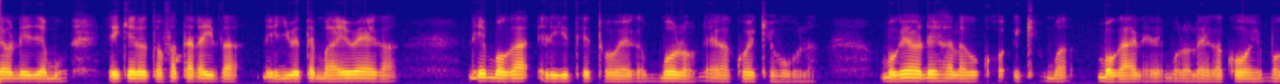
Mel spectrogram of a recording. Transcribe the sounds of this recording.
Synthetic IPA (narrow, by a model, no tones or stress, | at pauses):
ɔneɲamoekeɾotwafataɾʔa̰iða | neɲwetɛmaewɛɣa | nembɔɣaeɾiɣitʰetɔwɛɣa̰monɔ̰nɛ̰ɣakɔekeɦo̰na | bɔɣɛjɔneɦanaɣokʰɔ̥ʔekʰe̥uma̰ | bɔɣanɛ̰nḛmo̰nɔ̰nɛ̰ɣakɔebɔɣ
